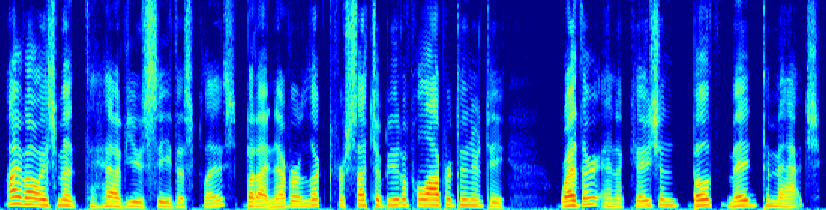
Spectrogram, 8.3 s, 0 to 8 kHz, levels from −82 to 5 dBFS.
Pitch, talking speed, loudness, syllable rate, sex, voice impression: 185 Hz, 175 wpm, -20 LUFS, 5.3 syllables/s, male, masculine, adult-like, very middle-aged, slightly thick, slightly relaxed, slightly weak, slightly dark, slightly clear, slightly halting, sincere, slightly calm, slightly friendly, reassuring, slightly unique, elegant, slightly wild, slightly sweet, slightly lively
